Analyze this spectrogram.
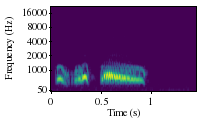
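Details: A single phrase from a decoy spotted dove calling to lure wild birds: a brief two-part low hoot followed by one long, mellow, gently falling coo, in silence.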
